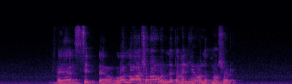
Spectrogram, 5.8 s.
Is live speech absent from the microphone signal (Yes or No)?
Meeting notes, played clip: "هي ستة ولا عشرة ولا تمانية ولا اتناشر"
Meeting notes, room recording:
No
